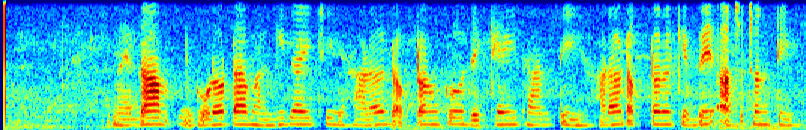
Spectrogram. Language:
Odia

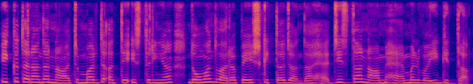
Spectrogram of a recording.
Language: Punjabi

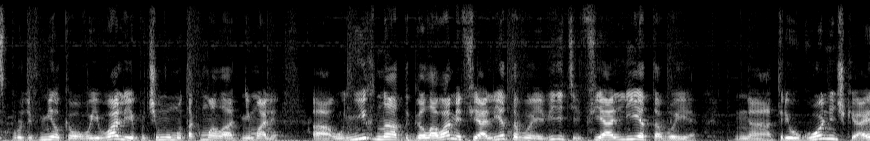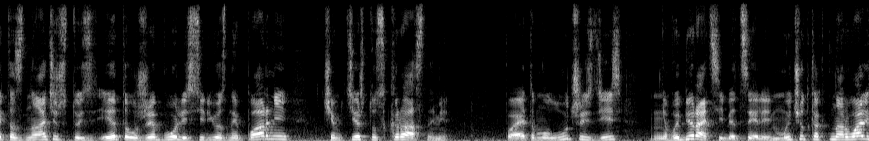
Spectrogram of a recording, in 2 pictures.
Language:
Russian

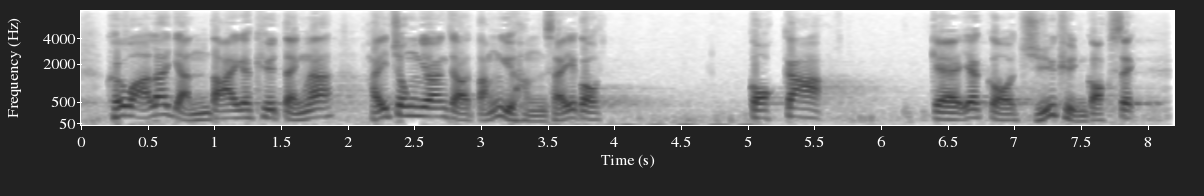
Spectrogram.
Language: Cantonese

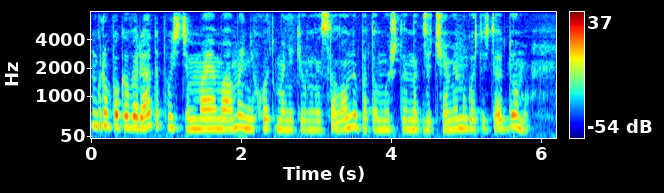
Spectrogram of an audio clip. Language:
Russian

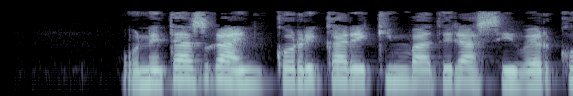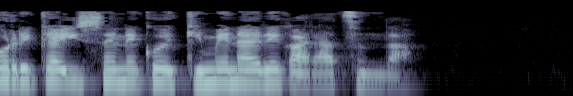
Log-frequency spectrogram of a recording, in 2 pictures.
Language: Basque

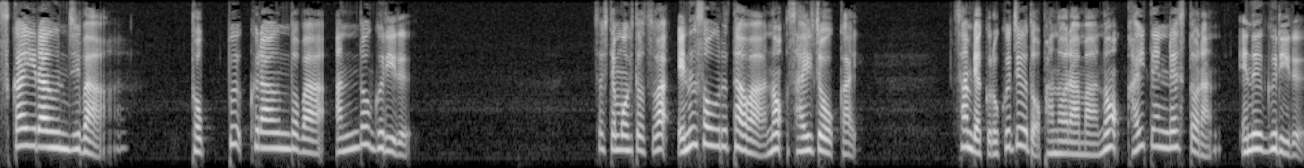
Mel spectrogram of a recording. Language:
Japanese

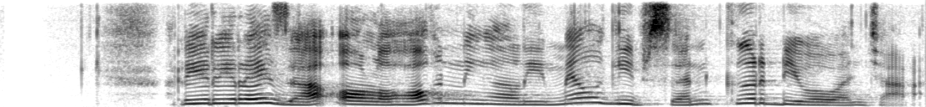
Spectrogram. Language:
Sundanese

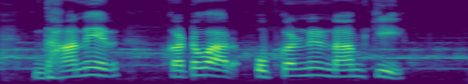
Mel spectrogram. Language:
Magahi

